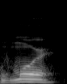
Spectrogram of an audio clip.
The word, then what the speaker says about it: Namor: many names but also a name that's pronounced in different ways sometimes it's no more sometimes his name or depending on who's saying it um he'll answer to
